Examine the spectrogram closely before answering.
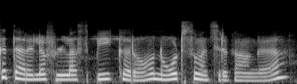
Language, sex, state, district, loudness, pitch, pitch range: Tamil, female, Tamil Nadu, Kanyakumari, -15 LUFS, 235 Hz, 210-250 Hz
